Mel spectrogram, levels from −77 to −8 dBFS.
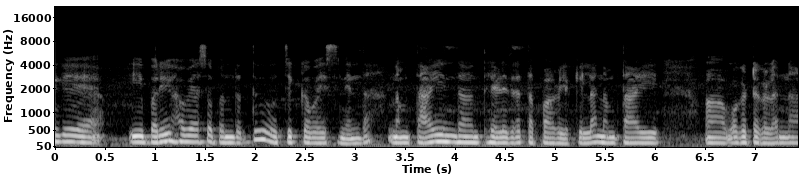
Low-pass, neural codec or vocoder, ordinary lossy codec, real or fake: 7.2 kHz; none; MP3, 64 kbps; real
